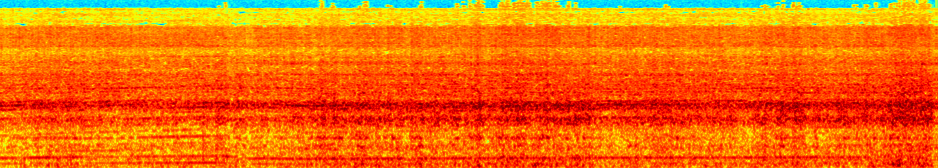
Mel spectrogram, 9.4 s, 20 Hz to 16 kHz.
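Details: Vespa with Polini 177 long-stroke kit (186 cc), SI25 carb, BBS, Kheper V3 ignition, CNC central-plug head, Honda CNC clutch with 145% springs, 0–100 km/h run: engine pitch stays flat at full throttle as the clutch slips; fix is stronger springs.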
